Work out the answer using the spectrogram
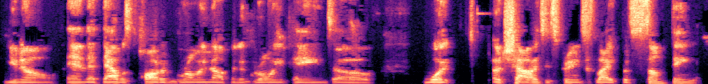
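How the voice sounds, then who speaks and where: A man's voice: fairly low pitch, flat delivery, normal speed, fairly bright tone, breathy edge, low-quality recording. A man hosting an interview, responding to his guest in a supportive, affirming way with many "you know" asides. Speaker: host, therapist-style interviewer.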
